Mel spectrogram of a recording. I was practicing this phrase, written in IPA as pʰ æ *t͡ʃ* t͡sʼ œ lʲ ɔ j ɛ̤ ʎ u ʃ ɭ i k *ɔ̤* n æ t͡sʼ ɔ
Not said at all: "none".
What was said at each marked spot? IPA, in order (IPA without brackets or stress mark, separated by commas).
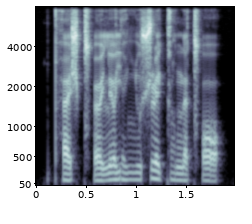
ʃ, ɑ̤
